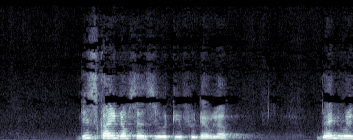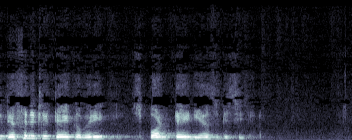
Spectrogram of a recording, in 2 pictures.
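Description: An elderly woman speaks slowly and calmly into a microphone, heard through laptop speakers.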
